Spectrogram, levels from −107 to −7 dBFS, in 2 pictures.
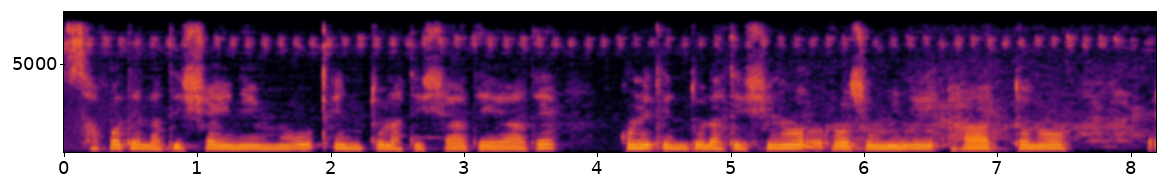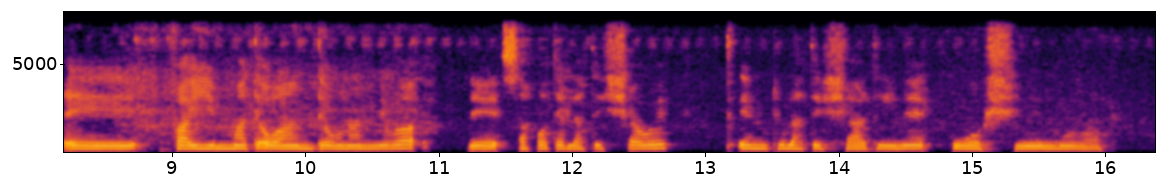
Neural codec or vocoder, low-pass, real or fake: none; 7.2 kHz; real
